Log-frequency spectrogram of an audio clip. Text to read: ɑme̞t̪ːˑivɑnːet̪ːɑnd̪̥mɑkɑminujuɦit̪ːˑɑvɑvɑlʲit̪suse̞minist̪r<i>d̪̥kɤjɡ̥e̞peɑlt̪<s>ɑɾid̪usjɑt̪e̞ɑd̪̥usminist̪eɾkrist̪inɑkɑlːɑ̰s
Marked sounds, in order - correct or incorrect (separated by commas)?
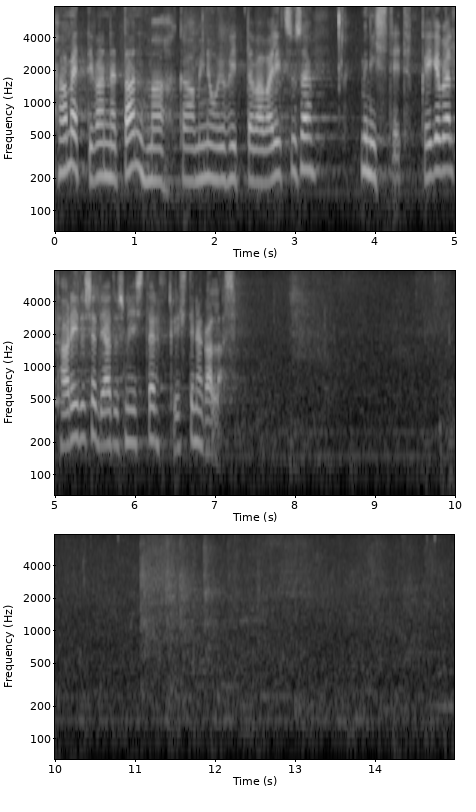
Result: correct, incorrect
